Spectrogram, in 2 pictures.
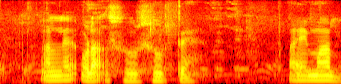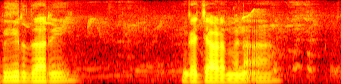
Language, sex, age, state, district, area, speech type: Santali, male, 30-45, West Bengal, Malda, rural, spontaneous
